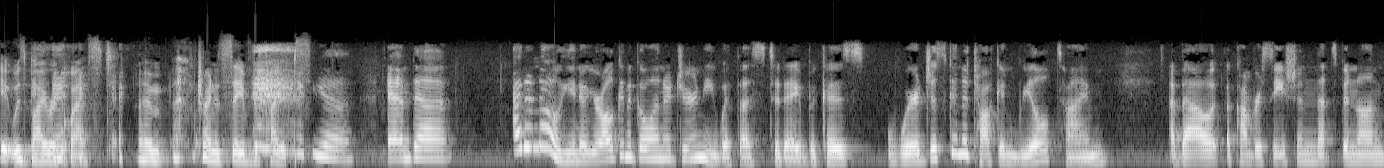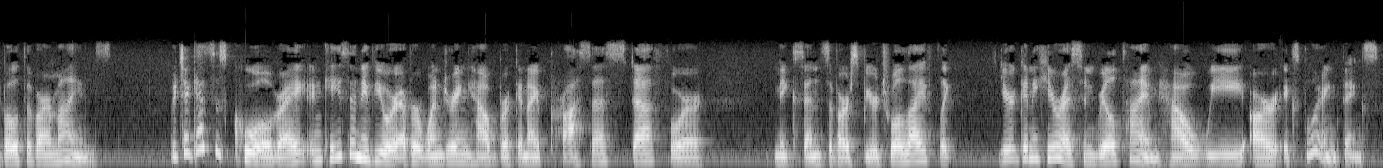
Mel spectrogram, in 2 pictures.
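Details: Adult woman speaking; Normal voice.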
